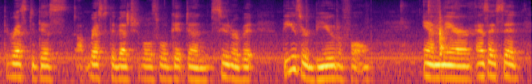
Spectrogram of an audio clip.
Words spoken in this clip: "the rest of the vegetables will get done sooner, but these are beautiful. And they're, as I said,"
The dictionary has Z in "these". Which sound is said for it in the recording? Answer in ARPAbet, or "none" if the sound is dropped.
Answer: Z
